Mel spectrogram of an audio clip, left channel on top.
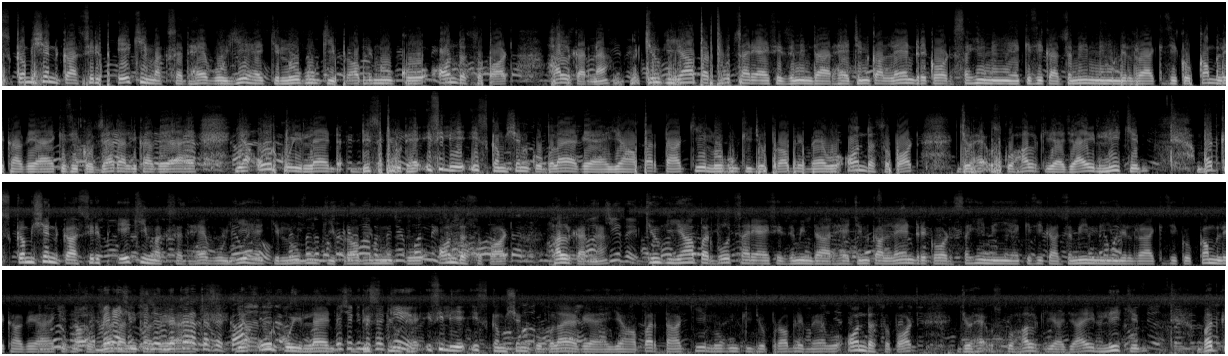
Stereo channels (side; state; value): both; normal; correlation 0.42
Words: कमीशन का सिर्फ एक ही मकसद है, वो ये है कि लोगों की प्रॉब्लमों को ऑन द स्पॉट हल करना, क्योंकि यहाँ पर बहुत सारे ऐसे ज़मींदार हैं जिनका लैंड रिकॉर्ड सही नहीं है, किसी का ज़मीन नहीं मिल रहा है, किसी को कम लिखा गया है, किसी को ज़्यादा लिखा गया है, या और कोई लैंड डिस्प्यूट है। इसीलिए इस कमीशन को बुलाया गया है यहाँ पर, ताकि लोगों की जो प्रॉब्लम है वो ऑन द स्पॉट जो है उसको हल किया जाए। लेकिन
